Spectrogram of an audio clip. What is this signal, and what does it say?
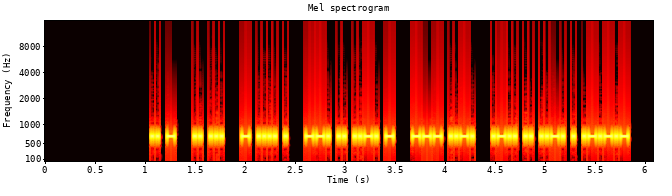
Morse code, heard as a keyed tone, about 41 wpm, 700 Hz. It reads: IT IS THE GIFT OF LIFE.
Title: Sentences from Top 1000 Words - Review Part 6 - 45wpm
